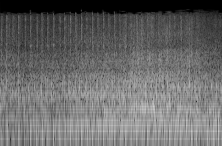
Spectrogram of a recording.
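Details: Old crank-start lawn mower, refuelled after running out of gas and primed with the primer bulb: fast, even single-cylinder putter at steady speed, no misses or knocks; runs normally.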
